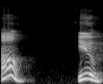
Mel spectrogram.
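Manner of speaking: rough-edged, no-nonsense, just short of harsh. Trying out the laundry woman's voice for the others: almost gruff laundry woman voice. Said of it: "almost, but not quite gruff voice".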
